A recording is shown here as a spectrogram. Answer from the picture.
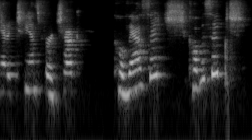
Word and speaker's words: Kovacic: a chance for Chuck Kovacic. How do you say that, Margie? You had it right the first time. Kovacic.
